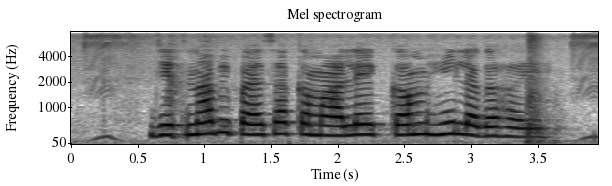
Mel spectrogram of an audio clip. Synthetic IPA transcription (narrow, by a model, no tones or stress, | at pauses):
d͡ʒɪt̪nabʱipɛːsakəmalekəmɦĩləɡəɦəe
